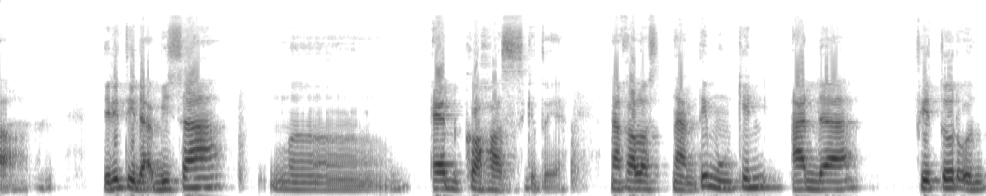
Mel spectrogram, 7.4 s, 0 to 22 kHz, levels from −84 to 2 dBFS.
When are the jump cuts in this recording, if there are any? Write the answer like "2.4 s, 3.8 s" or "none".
none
